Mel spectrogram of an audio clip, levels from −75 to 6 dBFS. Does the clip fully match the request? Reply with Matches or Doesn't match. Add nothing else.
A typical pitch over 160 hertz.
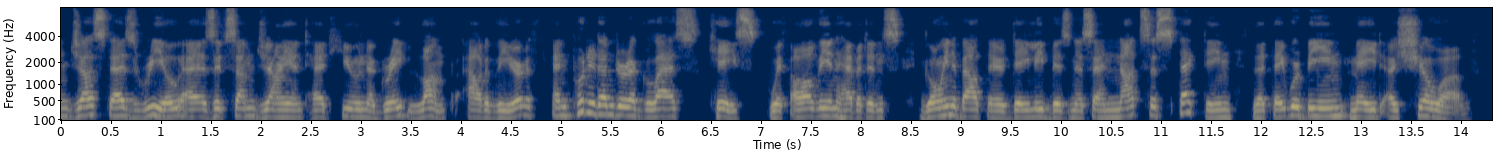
Doesn't match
